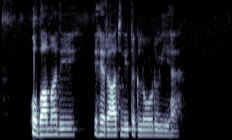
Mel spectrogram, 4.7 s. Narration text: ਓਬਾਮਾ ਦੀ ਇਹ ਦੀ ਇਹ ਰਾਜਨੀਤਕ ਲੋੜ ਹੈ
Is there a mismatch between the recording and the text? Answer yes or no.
yes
